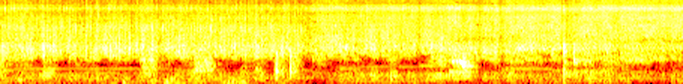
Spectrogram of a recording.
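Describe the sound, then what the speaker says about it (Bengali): Fried pumpkin stirred in a pan with spices, a steady loud sizzle of frying with repeated scraping and clinking stirs, close up and with no talking. "কুমড়োটা দিয়ে দেবো দিয়ে খুব ভালোভাবে কিন্তু নাড়াচাড়া করে দিতে হবে"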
